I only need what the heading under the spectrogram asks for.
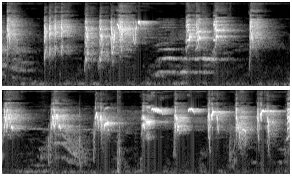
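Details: Oriental magpie-robin under stress, singing as a provocation lure and for daytime tutoring: a steady run of harsh, grating phrases broken by brief pure whistles, each burst about half a second long, with no other sounds.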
